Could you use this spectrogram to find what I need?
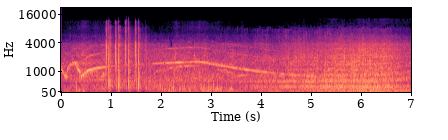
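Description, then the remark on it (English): A quick burst of about five sharp gunshots rings out close together at Kabul airport, Afghanistan, cutting through the steady roar of a US plane's engine as it taxis to take off, with shrill whistling tones and a noisy crowd of desperate Afghans in the background. “When Chinook helicopters couldn't clear the crowd, shots were heard.”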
